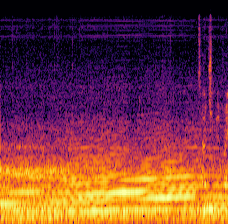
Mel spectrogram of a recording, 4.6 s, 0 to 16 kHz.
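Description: A Porsche 911 GT accelerates at full throttle around the Exotic Racing Las Vegas track, engine note steadily rising and loud throughout, with an instructor's voice talking over it.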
